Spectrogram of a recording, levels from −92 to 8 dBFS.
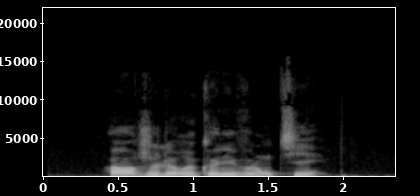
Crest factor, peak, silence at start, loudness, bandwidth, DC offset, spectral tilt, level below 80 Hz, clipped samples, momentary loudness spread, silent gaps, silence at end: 18 dB; -10 dBFS; 0.45 s; -27 LUFS; 12.5 kHz; under 0.1%; -7 dB/octave; -60 dBFS; under 0.1%; 7 LU; none; 0.35 s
